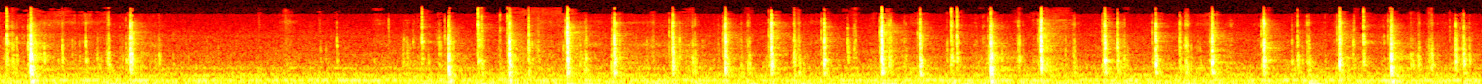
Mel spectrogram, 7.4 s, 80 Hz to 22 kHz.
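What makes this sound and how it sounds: Fingertips tap the keys of a full-size white plastic computer keyboard resting on a wooden desk. A few quick taps are followed by a short pause, then a steady run of typing, for 28 crisp, bright, short clicks in all over a low, faint hum.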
